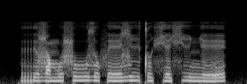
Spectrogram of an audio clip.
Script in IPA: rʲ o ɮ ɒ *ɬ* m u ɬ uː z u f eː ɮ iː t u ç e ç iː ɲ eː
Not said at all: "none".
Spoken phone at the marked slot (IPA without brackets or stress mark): none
